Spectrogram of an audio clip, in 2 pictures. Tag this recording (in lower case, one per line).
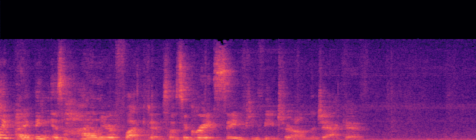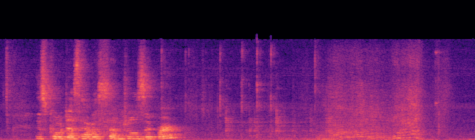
speech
